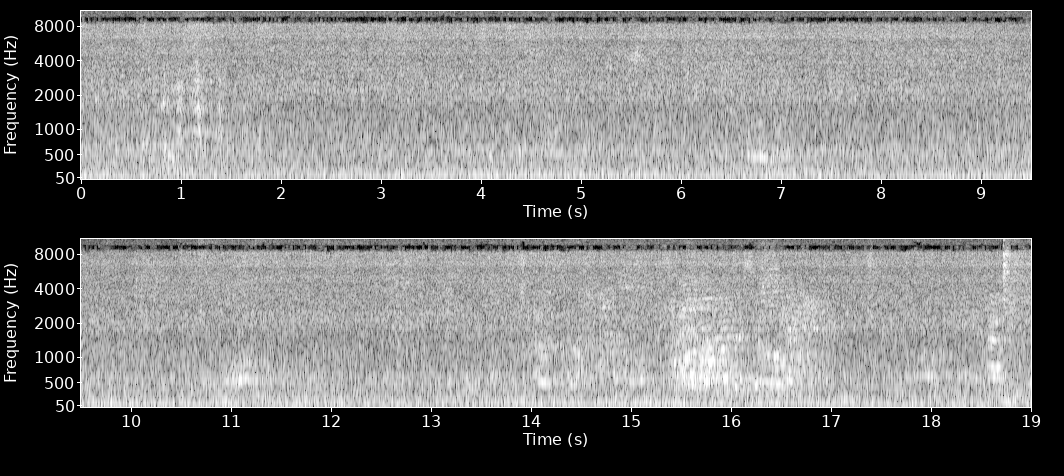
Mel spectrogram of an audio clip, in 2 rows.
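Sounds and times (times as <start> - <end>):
engine droning steadily: 0.0 - 19.0
faint voices: 10.8 - 19.0.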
